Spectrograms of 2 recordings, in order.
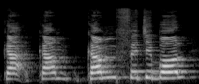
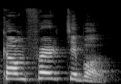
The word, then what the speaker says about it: comfortable: So, for the word comfortable, it's not comfortable. We say comfortable. This is first syllable or the first syllable.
